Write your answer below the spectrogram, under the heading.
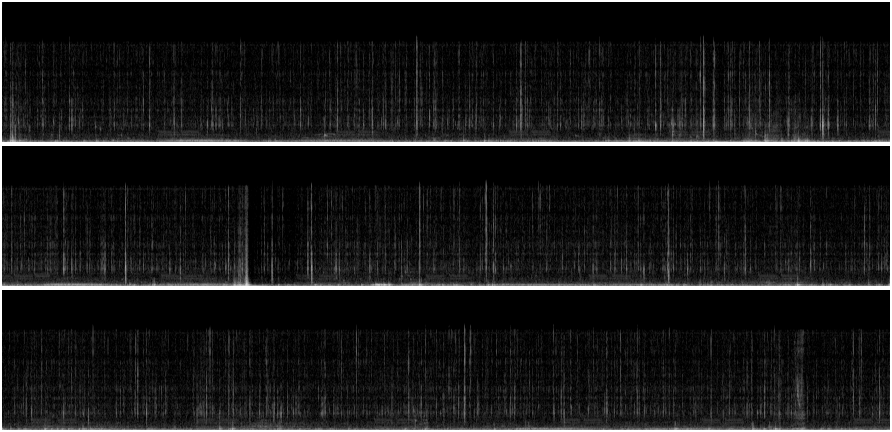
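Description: Underwater sound picked up by a camera submerged over a reef: a steady low, muffled water noise with soft recurring swells and scattered faint clicks. A sharp knock comes about eleven seconds in.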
